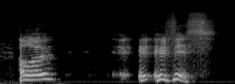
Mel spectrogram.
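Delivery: very high, stressed-out, strained voice. Answering a general radio call from another ship: stressed voice. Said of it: "a particularly sort of stressed voice go".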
